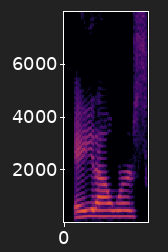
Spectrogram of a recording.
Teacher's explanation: Jadi bunyi T-nya in American English becomes a quick D. Bunyinya jadi seperti D yang cepat, tapi bukan D cepat. · Now, this is called a flap T sound in American English. When the T is in the middle between the two vowel sounds, the T sounds like a quick D.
